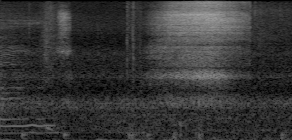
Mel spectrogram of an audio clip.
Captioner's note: Inhale of where'd my Path of Pain skills go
